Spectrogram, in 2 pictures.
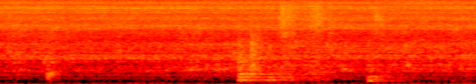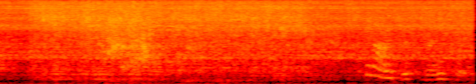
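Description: A blender is rinsed under running tap water in a home kitchen, a steady hiss of flowing water with brief clatters, while people talk over it.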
